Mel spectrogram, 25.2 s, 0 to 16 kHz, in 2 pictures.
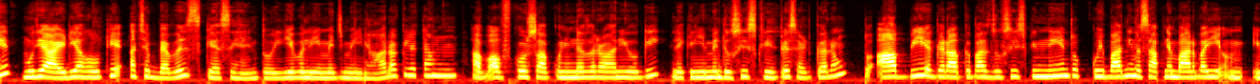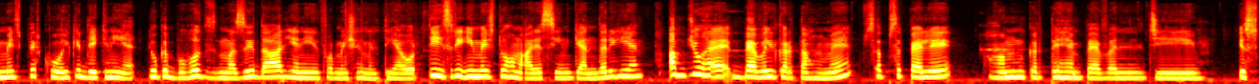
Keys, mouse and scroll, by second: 17.2 middle click, 19.7-21.1 middle drag, 21.1 click, 21.7 middle click.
